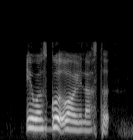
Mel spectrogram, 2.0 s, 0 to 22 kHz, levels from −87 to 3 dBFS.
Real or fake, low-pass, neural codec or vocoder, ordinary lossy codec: fake; 7.2 kHz; vocoder, 22.05 kHz, 80 mel bands, WaveNeXt; none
